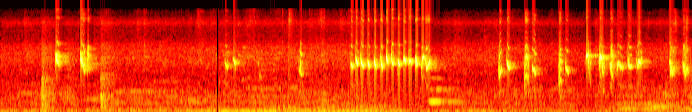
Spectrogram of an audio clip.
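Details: Young yellow-vented bulbul, used as a lure to get other bulbuls singing: short bright chirped notes in scattered bursts, a quick stuttering run midway, then clusters of bubbly notes, over a faint low hum.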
